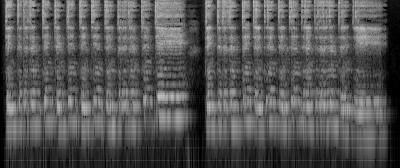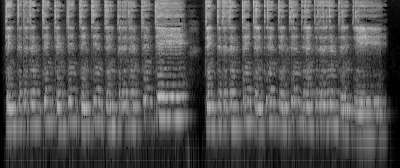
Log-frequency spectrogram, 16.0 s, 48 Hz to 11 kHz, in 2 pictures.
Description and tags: Teenage Ant Marching Band
Sounds like the ant marching bands in the old Warner Brothers cartoons. Just not as cute.
Recorded with Zoom H2. Edited with Audacity.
